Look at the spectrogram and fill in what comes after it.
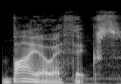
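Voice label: "bioethics", English, uk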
